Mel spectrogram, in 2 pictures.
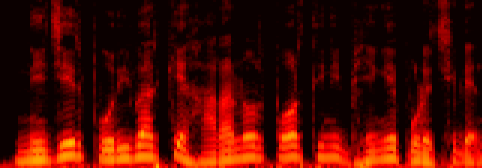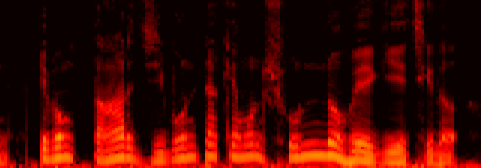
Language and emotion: Bengali, sad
